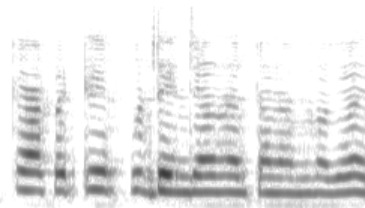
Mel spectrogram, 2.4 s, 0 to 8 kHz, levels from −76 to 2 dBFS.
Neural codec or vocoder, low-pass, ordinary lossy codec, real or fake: codec, 24 kHz, 1 kbps, SNAC; 7.2 kHz; none; fake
